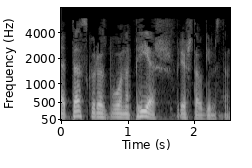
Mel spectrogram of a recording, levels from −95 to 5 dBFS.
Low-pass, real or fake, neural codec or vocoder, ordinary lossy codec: 7.2 kHz; real; none; MP3, 24 kbps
